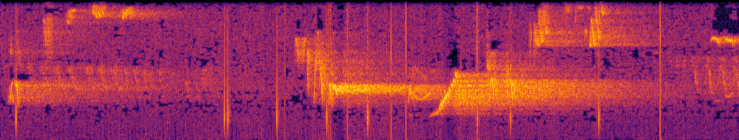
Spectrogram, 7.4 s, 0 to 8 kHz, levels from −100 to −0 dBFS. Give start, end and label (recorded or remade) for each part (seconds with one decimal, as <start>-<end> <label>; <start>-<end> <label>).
0.0-7.4 recorded

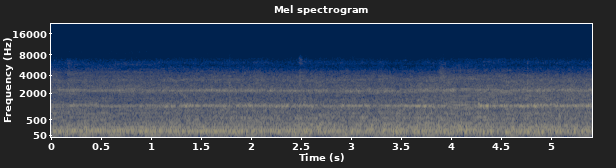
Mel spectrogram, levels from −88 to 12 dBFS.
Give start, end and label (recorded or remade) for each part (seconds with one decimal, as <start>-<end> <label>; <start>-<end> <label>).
0.0-1.1 remade; 1.1-4.0 recorded; 4.0-4.6 remade; 4.6-5.4 recorded

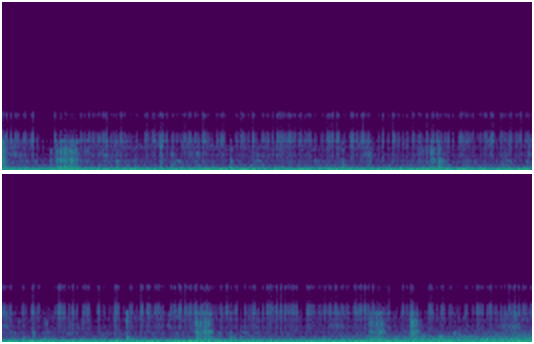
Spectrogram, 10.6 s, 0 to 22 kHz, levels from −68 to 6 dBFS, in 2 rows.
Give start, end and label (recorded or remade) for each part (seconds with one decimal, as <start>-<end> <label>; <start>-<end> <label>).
0.0-10.6 recorded

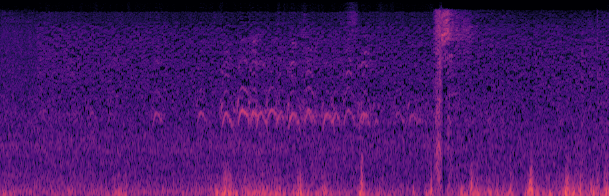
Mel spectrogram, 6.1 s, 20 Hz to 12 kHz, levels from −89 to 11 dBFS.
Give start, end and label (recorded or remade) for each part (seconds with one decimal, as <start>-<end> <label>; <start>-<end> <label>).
0.0-6.1 recorded

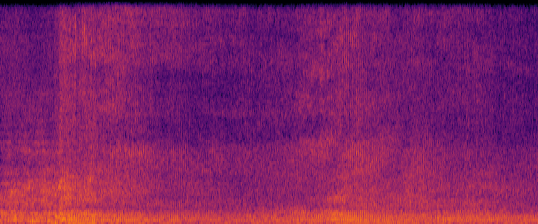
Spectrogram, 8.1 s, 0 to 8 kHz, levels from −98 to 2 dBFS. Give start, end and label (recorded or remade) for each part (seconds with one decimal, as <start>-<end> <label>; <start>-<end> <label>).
0.0-1.0 remade; 1.0-8.1 recorded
